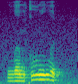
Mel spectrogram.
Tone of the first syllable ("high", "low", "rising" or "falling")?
low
